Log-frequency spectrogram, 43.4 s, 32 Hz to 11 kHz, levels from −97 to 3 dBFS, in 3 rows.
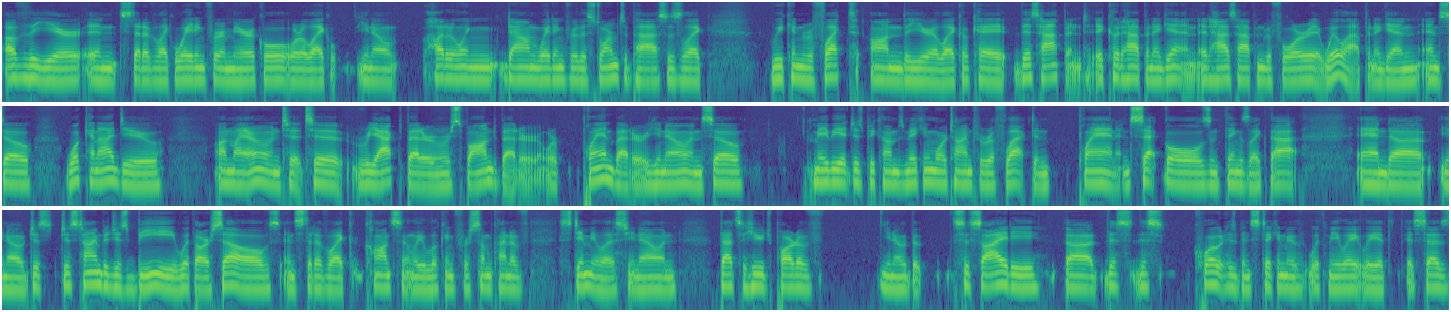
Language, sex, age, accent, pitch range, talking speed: English, male, 30-49, American, 115-130 Hz, 185 wpm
